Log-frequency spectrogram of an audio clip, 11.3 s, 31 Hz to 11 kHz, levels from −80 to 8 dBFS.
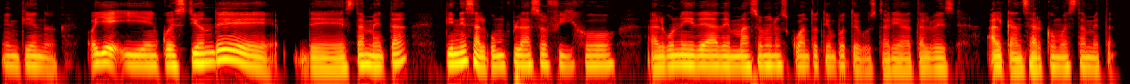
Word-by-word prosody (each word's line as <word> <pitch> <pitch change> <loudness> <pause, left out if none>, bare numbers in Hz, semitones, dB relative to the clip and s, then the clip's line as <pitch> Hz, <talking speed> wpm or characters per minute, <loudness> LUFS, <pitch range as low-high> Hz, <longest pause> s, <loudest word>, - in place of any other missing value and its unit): Entiendo. 110 -2 -3 0.3
Oye, 130 +1 +4
y 120 -1 0
en 115 - 0
cuestión 135 +5 +3
de 140 - +4
de 95 -1 -2
esta 115 +4 0
meta, 130 - +1 0.3
¿tienes 135 +4 +4
algún 110 +2 +2
plazo 120 0 0
fijo? 115 +1 -3 0.3
¿Alguna 115 +3 +2
idea 115 -1 +3
de, 110 0 +2
más 110 +1 0
o 115 - +1
menos, 115 -2 -1
cuánto 110 0 -3
tiempo 105 +1 -5
te 90 - -5
gustaría 90 0 -5
tal 95 0 -4
vez 95 -1 -3 0.3
alcanzar 95 -2 0
como 105 -2 -2
esta 105 0 -3
meta? 100 -1 -6
110 Hz, 155 wpm, -23 LUFS, 100-120 Hz, 0.3 s, Oye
